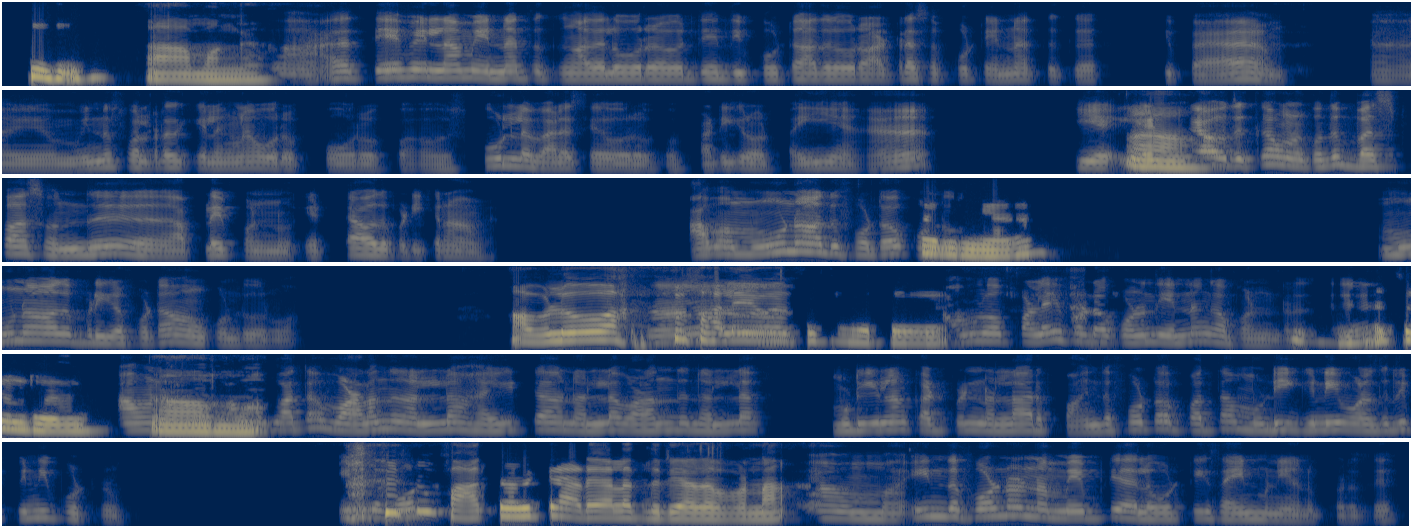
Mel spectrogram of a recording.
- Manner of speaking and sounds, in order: mechanical hum; laugh; drawn out: "இப்ப"; drawn out: "ஆ"; in English: "பாஸ்"; in English: "அப்ளை"; distorted speech; static; drawn out: "ஆ"; laughing while speaking: "பழைய வருஷத்த போட்டோவ"; other background noise; unintelligible speech; laughing while speaking: "பாக்கறதுக்கே அடையாளம் தெரியாது அப்பன்னா"; unintelligible speech
- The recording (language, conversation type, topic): Tamil, podcast, புகைப்படங்களை பகிர்வதற்கு முன் நீங்கள் என்னென்ன விஷயங்களை கவனிக்கிறீர்கள்?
